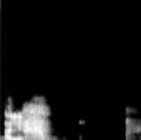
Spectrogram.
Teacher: حلق کی خالی جگہ سے الف ادا ہوتا ہے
